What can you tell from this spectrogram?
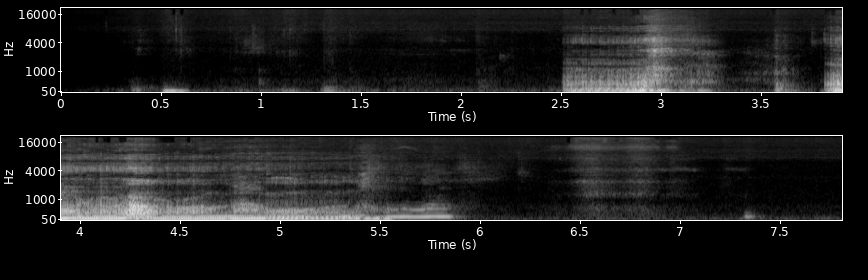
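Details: Golden Retriever Aloha during its lunchtime meal routine indoors, giving a long, low rumbling growl-like vocalisation lasting about two seconds, preceded by a shorter burst and scattered soft clicks in a quiet small room.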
